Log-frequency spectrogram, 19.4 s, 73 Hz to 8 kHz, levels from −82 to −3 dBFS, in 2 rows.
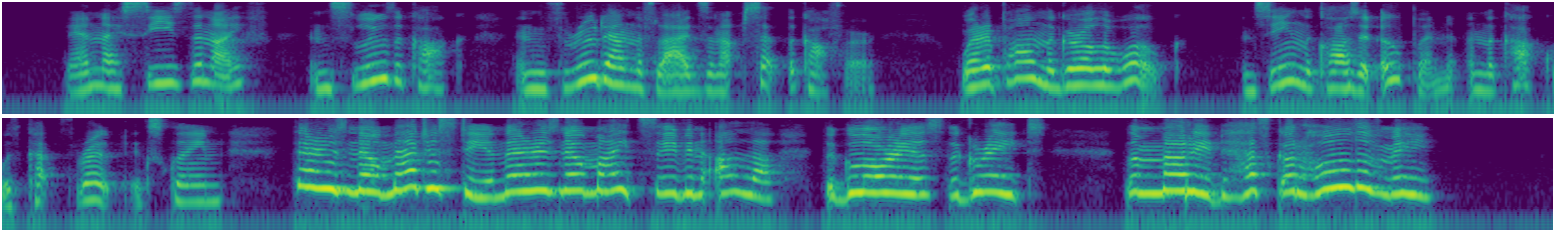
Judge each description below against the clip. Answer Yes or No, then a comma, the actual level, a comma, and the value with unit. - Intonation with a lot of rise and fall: Yes, wide, 6.7 semitones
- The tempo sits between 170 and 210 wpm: Yes, average, 175 wpm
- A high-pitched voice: Yes, very high, 315 Hz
